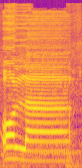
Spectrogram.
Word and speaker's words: Hola: atau sapaan itu hola-hola tulisannya Hola tapi dibacanya ha itu enggak dibaca di Spanyol jadi Olla sebenarnya kayak gitu ya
